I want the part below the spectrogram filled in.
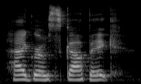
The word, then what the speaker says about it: hygroscopic: what they're saying is um, that since salt is hyro, hold on, how do you say it? Hygroscopic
